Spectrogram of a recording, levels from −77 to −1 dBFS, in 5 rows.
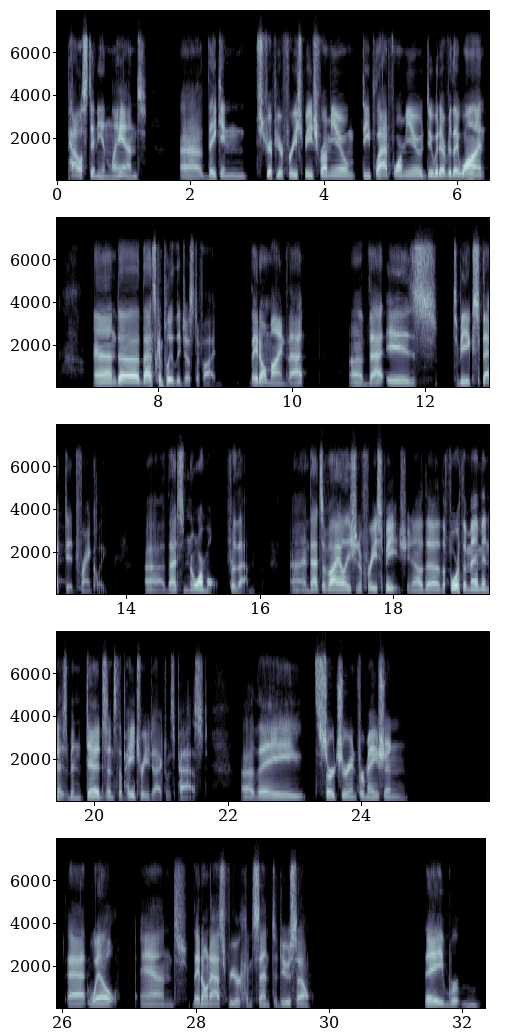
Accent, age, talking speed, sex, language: American, 20-39, 145 wpm, male, English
